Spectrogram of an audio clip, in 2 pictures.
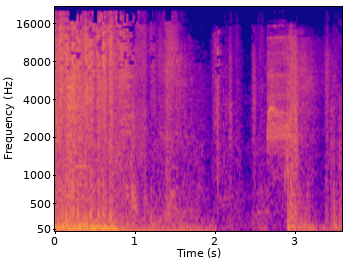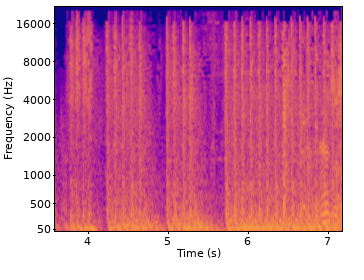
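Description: Rapid gunfire from the video game Valorant during a competitive VCT Challengers match, dense bursts of shots and automatic fire nearly continuous and loud, with brief lulls, under excited commentary.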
